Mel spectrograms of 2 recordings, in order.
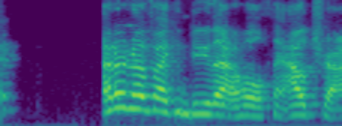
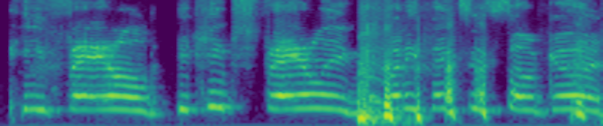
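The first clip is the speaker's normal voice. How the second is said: high, slow sneering taunt; sing-song mockery of a failing impressionist; mocking jeer; 7 semitones higher, 3 dB louder, slower than usual. Mocking imitation of a heckler.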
